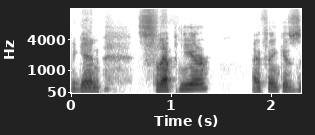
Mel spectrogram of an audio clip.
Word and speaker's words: Sleipnir: And Odin would fly/ride his horse, which my pronunciation again, Sleipnir, I think is his name, and it's a 6-legged horse. Sleipnir.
